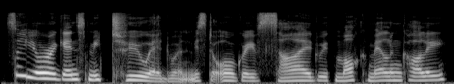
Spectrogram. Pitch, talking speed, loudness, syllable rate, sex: 200 Hz, 160 wpm, -18 LUFS, 4.9 syllables/s, female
